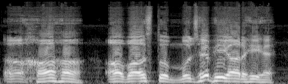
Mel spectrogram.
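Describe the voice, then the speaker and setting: An uneasy village man from a cartoon, played by a man. The voice is medium in pitch and hesitant, slow-moving and dry. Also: dry recording, natural voice. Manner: hesitant, repeating words.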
